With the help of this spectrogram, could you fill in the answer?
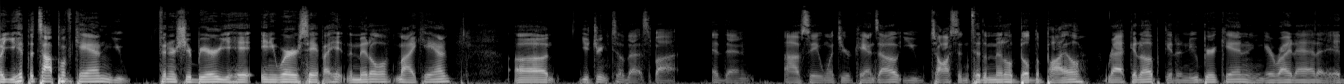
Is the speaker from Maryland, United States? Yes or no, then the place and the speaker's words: no; Laguna, Iowa, United States; I'm from Laguna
